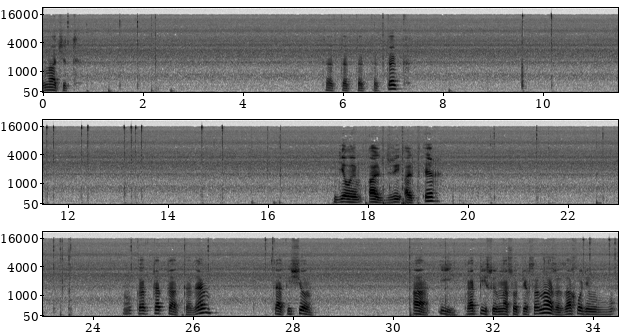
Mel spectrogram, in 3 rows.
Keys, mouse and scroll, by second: 1.6 shift+middle click, 9.6 shift+click, 11.6 shift+click, 12.3 shift+click, 13.2 shift+click, 14.7 shift+click, 18.3 alt+g, 18.7 alt+r, 20.4 middle click, 22.8 shift+middle click, 23.7-24.8 middle drag, 25.9 middle click, 27.6 click, 30.3 a, 31.1 i, 33.8-34.4 drag.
